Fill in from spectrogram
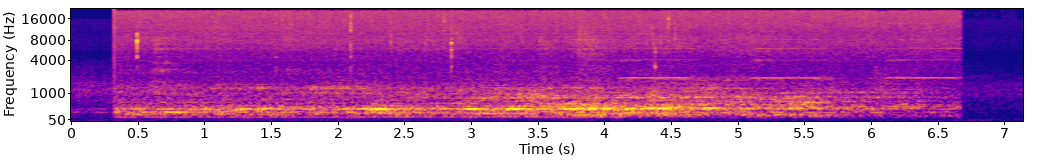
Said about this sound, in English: Yep, that is a plow, a PennDOT, Pennsylvania Department of Transport, because we are in a snow event here.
